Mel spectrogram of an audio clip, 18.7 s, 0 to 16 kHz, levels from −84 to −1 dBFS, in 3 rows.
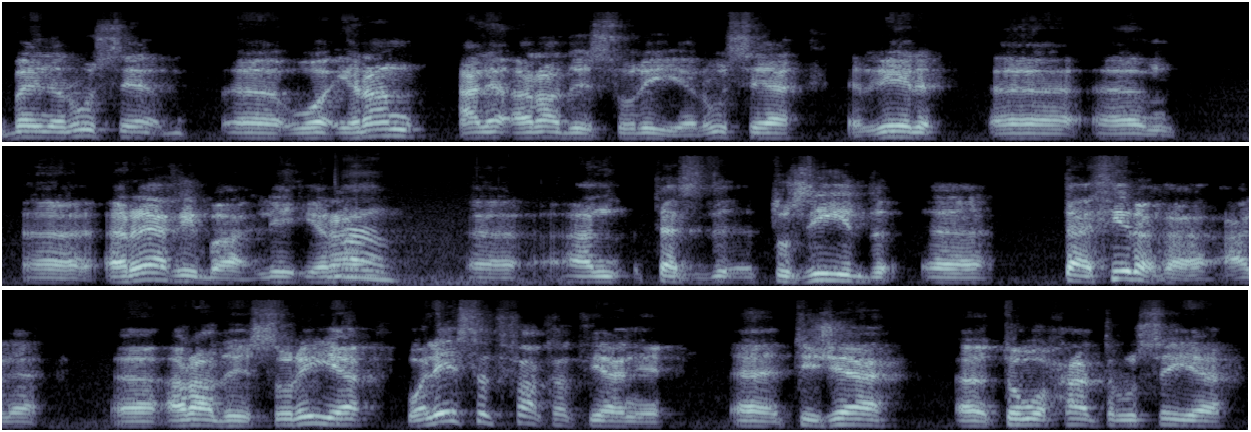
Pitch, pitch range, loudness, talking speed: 125 Hz, 120-140 Hz, -25 LUFS, 70 wpm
